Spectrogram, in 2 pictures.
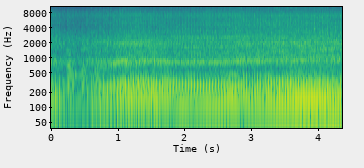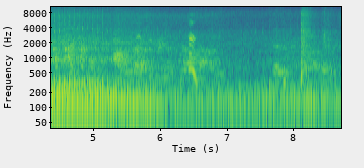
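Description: A 2010 geared motorcycle, similar to a Pulsar, runs with a throbbing engine rumble for several seconds, then fades to idle. People talk nearby.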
